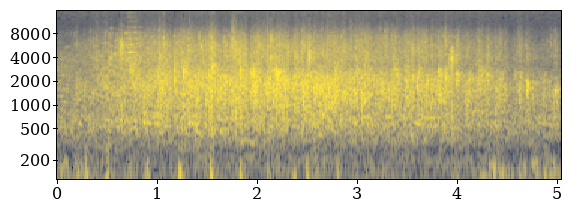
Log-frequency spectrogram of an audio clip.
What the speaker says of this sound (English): By round of applause, how was your lunch?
